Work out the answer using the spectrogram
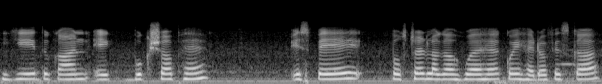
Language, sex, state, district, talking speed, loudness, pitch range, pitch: Hindi, female, Delhi, New Delhi, 160 wpm, -14 LUFS, 230-245 Hz, 235 Hz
